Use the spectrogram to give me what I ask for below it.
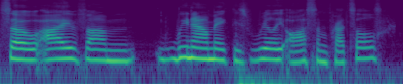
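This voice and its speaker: Here a woman speaks in an American accent with a dark, mellow tone. Her intonation is monotone and flat against a quiet background. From Queens, New York. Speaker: baker. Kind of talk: casual chat. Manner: halting.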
